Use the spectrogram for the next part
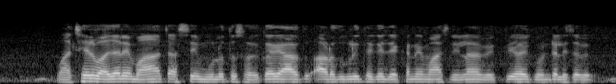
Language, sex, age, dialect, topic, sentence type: Bengali, male, 18-24, Standard Colloquial, agriculture, statement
